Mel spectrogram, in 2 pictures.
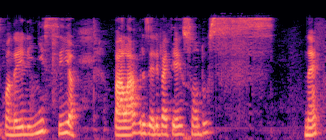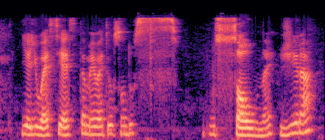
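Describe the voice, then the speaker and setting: A woman's voice: medium pitch, lo-fi sound. A Brazilian woman teacher giving a recorded video lesson, explaining patiently and often checking in with tag questions. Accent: Brazilian Portuguese.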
